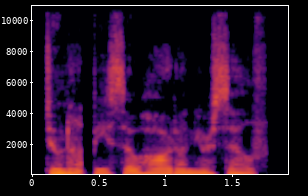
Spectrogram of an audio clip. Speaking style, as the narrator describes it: she whispered back

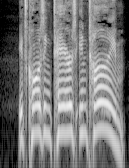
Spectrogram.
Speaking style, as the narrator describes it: she shouted over the noise

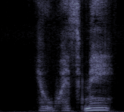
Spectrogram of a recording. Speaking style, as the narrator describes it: he murmurs

